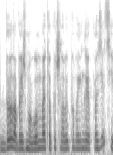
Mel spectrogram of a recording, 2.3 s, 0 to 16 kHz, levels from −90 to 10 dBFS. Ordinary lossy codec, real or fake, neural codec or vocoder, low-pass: Opus, 16 kbps; real; none; 14.4 kHz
